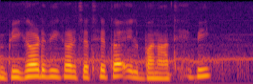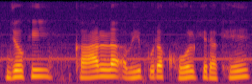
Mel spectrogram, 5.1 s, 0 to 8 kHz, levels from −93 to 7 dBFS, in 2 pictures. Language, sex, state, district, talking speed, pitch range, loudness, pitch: Chhattisgarhi, male, Chhattisgarh, Rajnandgaon, 200 wpm, 160-190 Hz, -18 LUFS, 175 Hz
